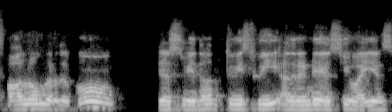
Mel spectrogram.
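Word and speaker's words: je suis: அப்ப ஜஸ்விங்கிறதும் ஐஆம்பருக்கும் ஐ ஃபாலோங்கிறதுக்கும் ஒரே ஸ்பெல்லிங், ஒரே உச்சரிப்பு என்பதை நினைவு கொள்ளுங்கள்.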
